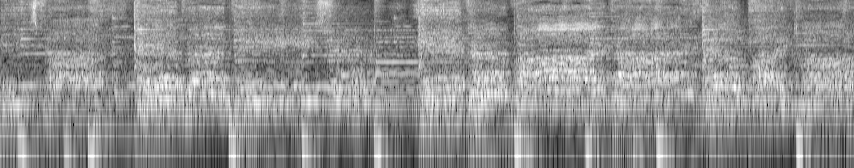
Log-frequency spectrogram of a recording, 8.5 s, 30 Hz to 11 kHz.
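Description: Gospel choir singing with live accompaniment over a steady beat, about one low thump every 0.7 seconds.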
